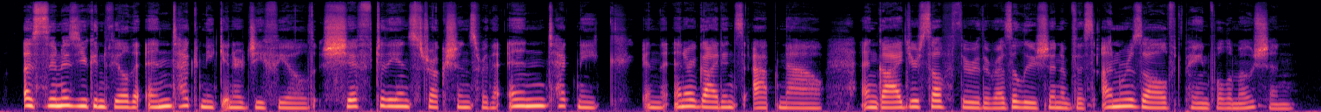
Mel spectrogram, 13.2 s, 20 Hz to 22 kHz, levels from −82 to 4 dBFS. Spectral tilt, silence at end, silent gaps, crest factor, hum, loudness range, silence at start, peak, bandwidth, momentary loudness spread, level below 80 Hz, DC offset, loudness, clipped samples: -5 dB/octave; 0.05 s; none; 16 dB; none; 5 LU; 0 s; 0 dBFS; over 20 kHz; 12 LU; -48 dBFS; under 0.1%; -17 LUFS; under 0.1%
